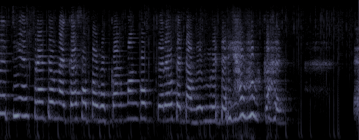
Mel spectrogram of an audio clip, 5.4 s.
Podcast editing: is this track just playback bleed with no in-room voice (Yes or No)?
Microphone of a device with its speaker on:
Yes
